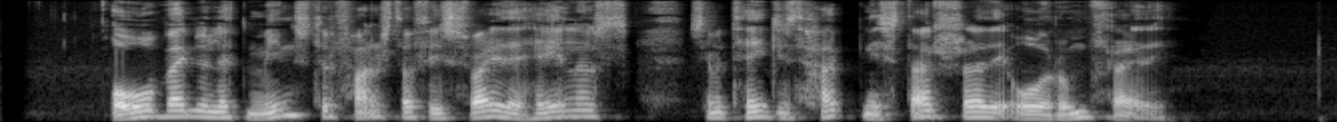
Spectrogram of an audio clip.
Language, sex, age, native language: Icelandic, male, 60-69, Icelandic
